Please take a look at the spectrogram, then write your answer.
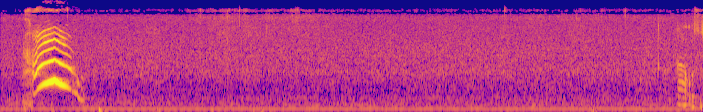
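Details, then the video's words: Basenji dog meowing, typically done on waking in the morning as a greeting combined with a yawn: one loud, arching, harmonic yowl rising then falling, followed by long quiet with only low hum and a faint short call near the end. "Basenjis Meowing. My Dogs Rarely Bark, But They Meow Pretty Often."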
